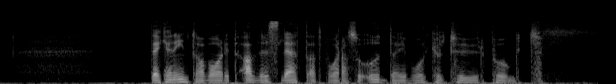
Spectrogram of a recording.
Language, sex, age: Swedish, male, 37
